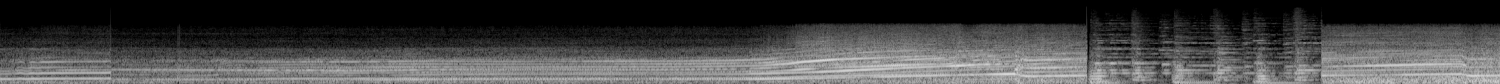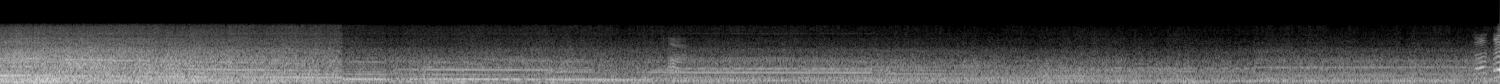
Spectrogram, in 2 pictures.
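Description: Suzuki GSX-R1000 inline-four engine pulling hard under full throttle, its pitch climbing for several seconds, breaking into a brief choppy stutter about halfway through, then falling away as the throttle closes and settling to a steady cruise.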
